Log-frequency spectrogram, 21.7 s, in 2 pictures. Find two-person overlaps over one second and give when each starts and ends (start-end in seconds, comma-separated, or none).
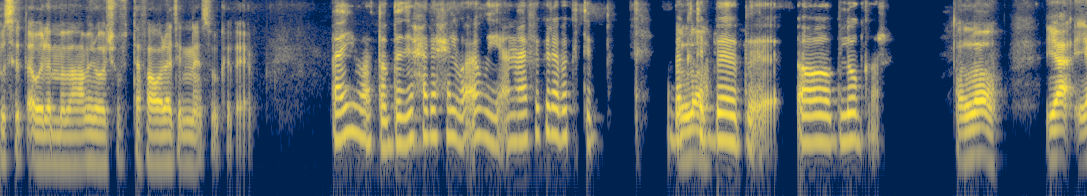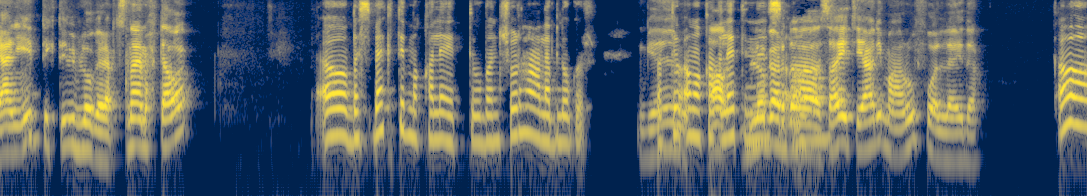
17.4-19.2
